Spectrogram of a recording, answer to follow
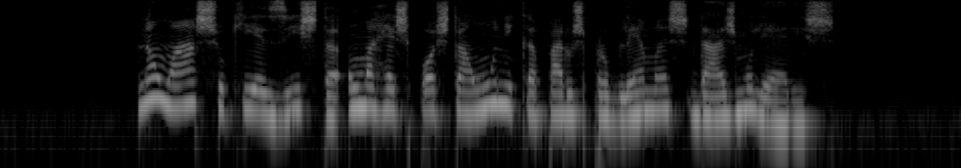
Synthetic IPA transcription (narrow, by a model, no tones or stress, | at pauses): nɐ̃w̃aʃʊkɪeziʃt̪ɐʔũmɐɦeʃpɔʃt̪ɐũnikɐpaɾɐʊspɾoblẽmɐzd̪ɐzmuʎɛɾɪs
